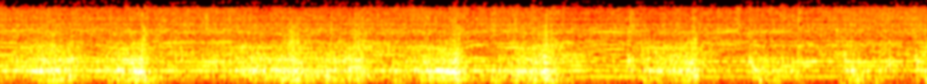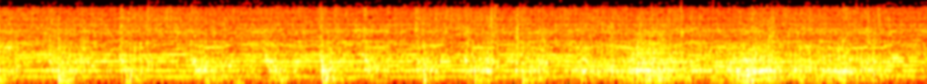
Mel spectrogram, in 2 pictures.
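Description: Handheld immersion blender running in a pot, puréeing cauliflower soup. Its motor whine wavers up and down in pitch as it works through the soup, with occasional knocks.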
